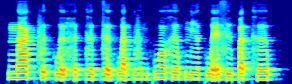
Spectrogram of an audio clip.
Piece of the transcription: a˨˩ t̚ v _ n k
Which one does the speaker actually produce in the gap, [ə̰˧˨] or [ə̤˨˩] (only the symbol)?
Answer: ə̤˨˩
